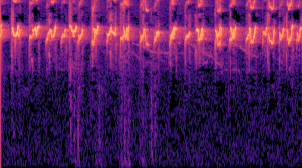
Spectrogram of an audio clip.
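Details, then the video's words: Bird calls in a fast series of sharp, high tweets, roughly thirteen in three seconds, with a few soft low rustles underneath. "Bird Sounds"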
